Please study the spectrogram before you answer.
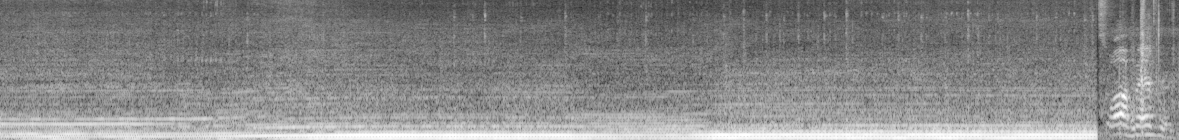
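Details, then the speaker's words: Car after fixing a rubbing issue, pulling in second gear under load: steady clean engine drone with no rubbing or scraping, feeling peppier; sounds healthy. "all right so we clearly fixed the weird rubbing issue yeah no more noise i think the resistance from the rubbing was hurting our acceleration wouldn't you say yeah because it feels peppier"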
